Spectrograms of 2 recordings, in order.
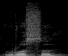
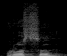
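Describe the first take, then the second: No difference in how they are said.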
